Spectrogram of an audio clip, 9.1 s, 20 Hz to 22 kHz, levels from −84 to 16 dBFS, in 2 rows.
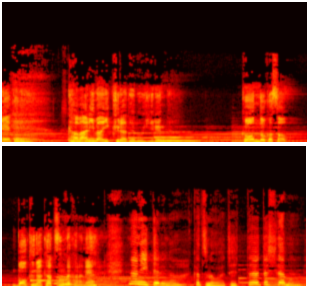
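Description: Nothing here calls for comment, as no technical faults turn up anywhere in the audio.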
